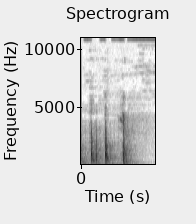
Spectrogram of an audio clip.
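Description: Several hollow knocks on a door in an old radio drama, a cluster of two quick raps followed by a single rap, then another knock after a pause, close and moderately loud with no talk.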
